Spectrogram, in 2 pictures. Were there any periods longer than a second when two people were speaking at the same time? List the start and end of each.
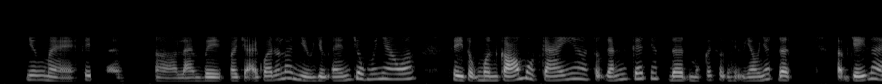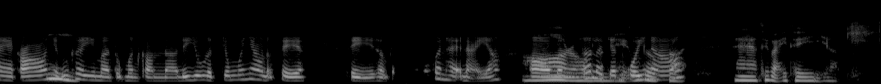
14.1-15.6

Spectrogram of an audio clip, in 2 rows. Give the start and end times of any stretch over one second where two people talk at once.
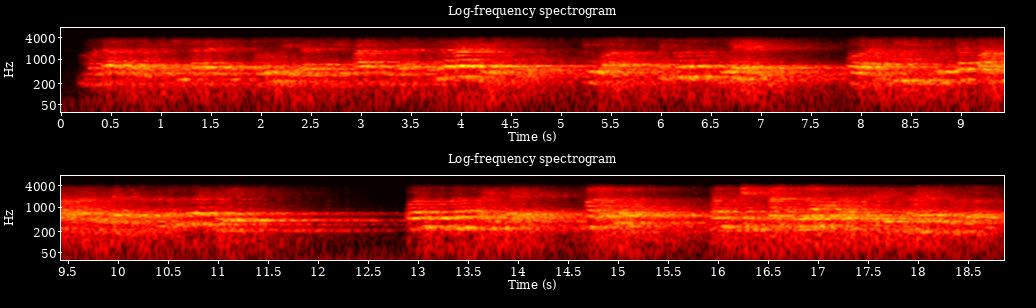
15.9-18.0

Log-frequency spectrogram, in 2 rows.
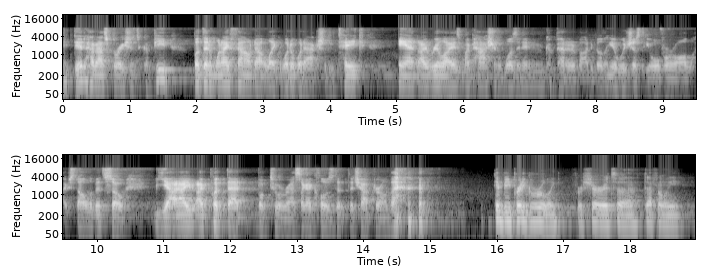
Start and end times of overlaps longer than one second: none

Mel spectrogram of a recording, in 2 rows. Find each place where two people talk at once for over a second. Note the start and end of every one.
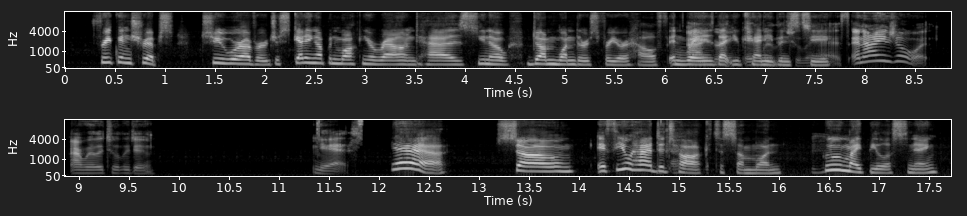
6.2-7.6

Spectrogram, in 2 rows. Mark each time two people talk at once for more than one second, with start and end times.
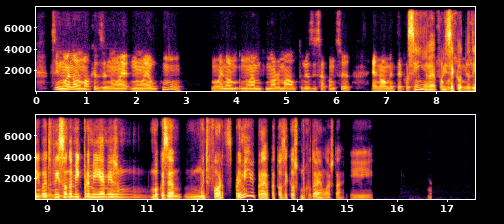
8.1-9.5

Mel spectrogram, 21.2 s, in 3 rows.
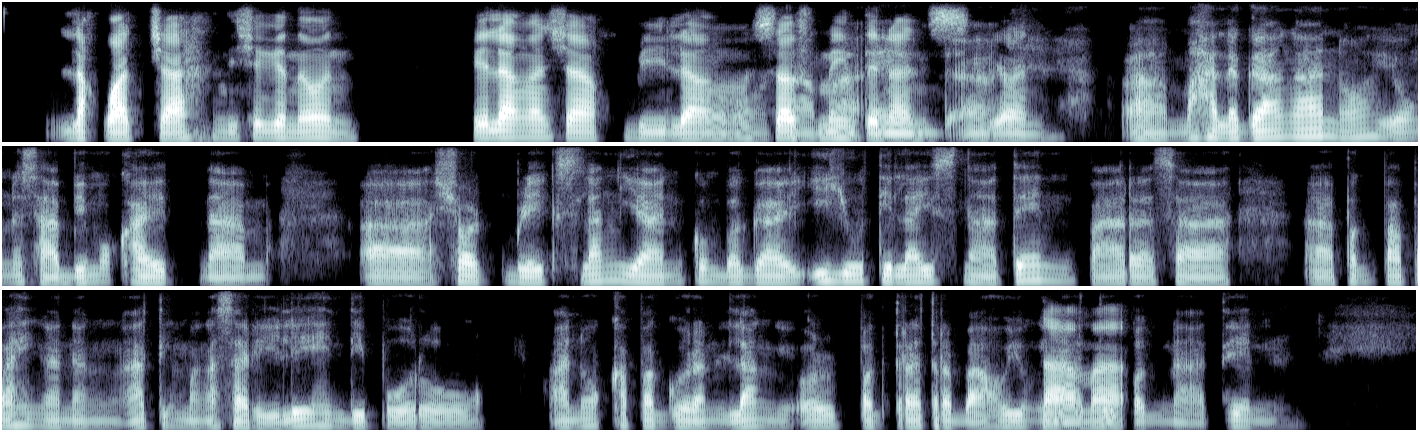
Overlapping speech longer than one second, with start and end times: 3.5-5.0

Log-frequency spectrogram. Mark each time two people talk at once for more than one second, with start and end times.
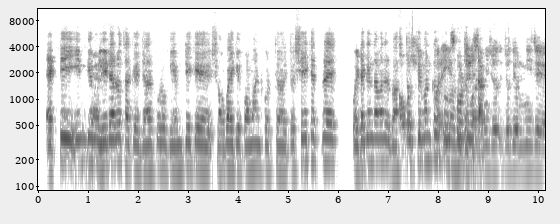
7.4-8.9

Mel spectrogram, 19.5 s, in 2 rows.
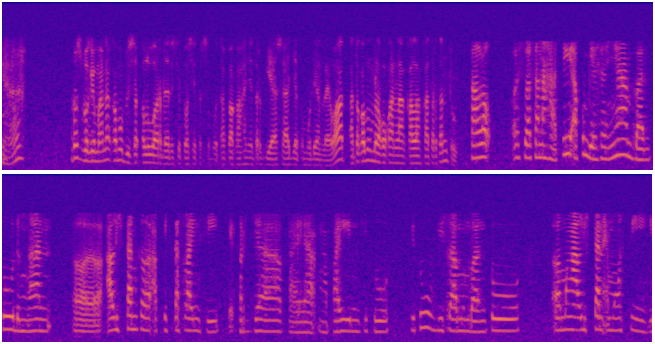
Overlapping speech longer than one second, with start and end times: none

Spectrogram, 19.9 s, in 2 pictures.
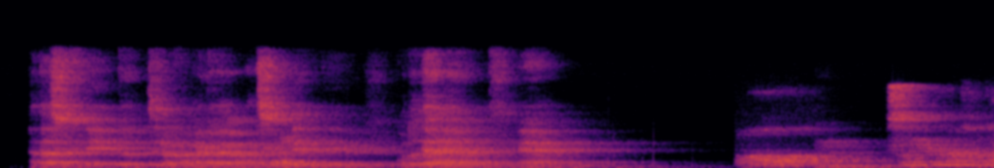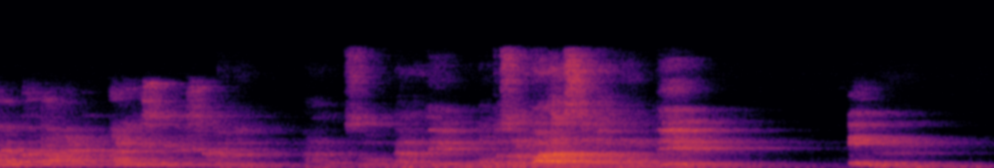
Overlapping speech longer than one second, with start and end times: none

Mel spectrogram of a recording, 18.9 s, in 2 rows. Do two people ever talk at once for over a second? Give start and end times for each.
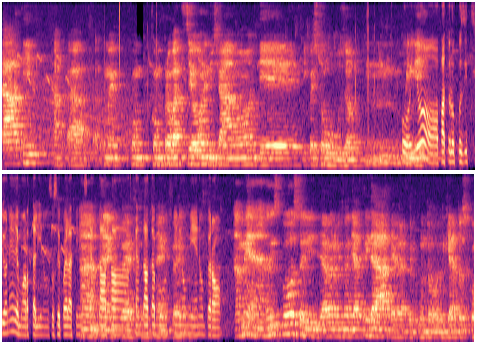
11.0-13.1

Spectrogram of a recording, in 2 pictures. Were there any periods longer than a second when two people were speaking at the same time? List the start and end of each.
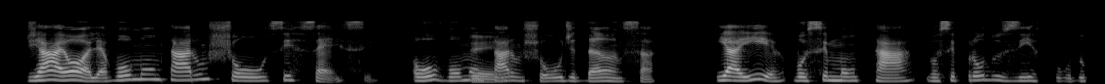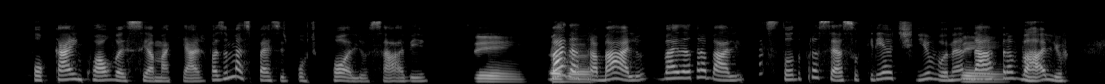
none

